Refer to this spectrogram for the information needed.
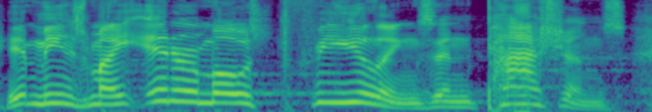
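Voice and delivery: high, emphatic pulpit delivery; impassioned preaching. Real, not acted. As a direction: preach it out, stretching the big phrases. Preaches on the psalm.

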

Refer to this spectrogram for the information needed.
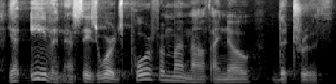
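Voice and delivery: low, soft solemn narration; hushed storytelling. A narrator's reading. Preacher retelling the story to the congregation quietly. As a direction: tell it softly, drawing them in.

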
